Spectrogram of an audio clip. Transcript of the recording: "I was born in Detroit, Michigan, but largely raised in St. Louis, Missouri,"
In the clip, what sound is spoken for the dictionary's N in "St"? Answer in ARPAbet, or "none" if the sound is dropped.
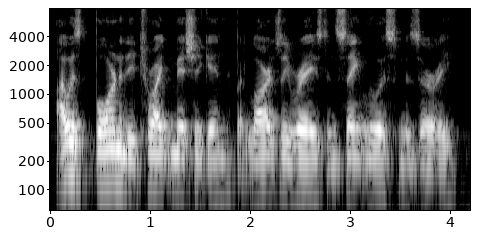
N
